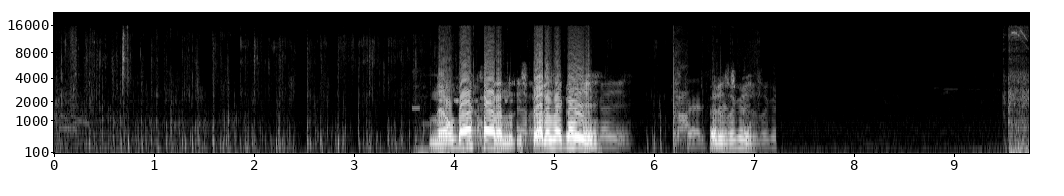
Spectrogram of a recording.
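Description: Footsteps run quickly on stone paving.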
